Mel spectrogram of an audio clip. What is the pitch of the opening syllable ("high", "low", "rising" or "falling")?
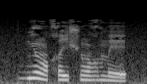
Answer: falling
